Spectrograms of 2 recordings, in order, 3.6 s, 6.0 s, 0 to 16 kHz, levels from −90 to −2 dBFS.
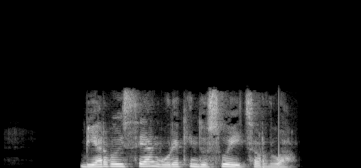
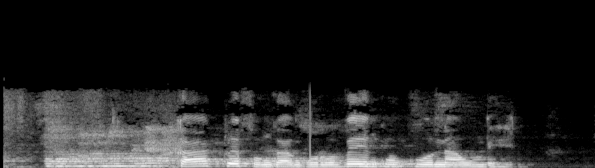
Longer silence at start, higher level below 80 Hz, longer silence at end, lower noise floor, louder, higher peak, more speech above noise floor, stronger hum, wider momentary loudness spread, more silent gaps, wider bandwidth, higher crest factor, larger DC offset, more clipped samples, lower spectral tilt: first, 0.8 s vs 0.05 s; about the same, -56 dBFS vs -56 dBFS; about the same, 0.7 s vs 0.8 s; first, -72 dBFS vs -66 dBFS; second, -19 LUFS vs -14 LUFS; about the same, -4 dBFS vs -2 dBFS; about the same, 54 dB vs 52 dB; neither; about the same, 9 LU vs 8 LU; neither; about the same, 7.8 kHz vs 7.6 kHz; about the same, 16 dB vs 12 dB; neither; neither; second, -5 dB/octave vs -7 dB/octave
